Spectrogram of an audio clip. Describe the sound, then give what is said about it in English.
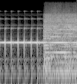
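A bright bell sound effect signalling approval, given to the wrestling tag teams FTR and the Natural Disaster, rings rapidly, about seven quick metallic strikes in a row, then cuts to a loud burst of dense, hissing crowd-like noise. “Surely this is going to be a bell and not a buzzer.”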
